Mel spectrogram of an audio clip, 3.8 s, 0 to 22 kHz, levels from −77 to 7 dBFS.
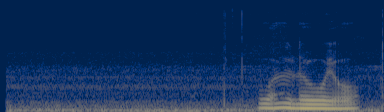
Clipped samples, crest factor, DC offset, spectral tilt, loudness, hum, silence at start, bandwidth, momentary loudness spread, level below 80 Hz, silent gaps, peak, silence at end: under 0.1%; 16 dB; under 0.1%; -9.5 dB/octave; -25 LUFS; none; 0.05 s; 15 kHz; 20 LU; -42 dBFS; none; -12 dBFS; 0 s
